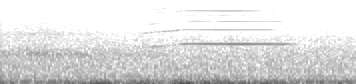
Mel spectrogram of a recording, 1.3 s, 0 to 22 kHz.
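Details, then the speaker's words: Ford F550 brake booster vacuum leak: thin high squeal and slight hiss over idling engine when the brake pedal is pushed hard, air leaking under the pedal plunger; customer said it sounded like a child screaming under the dash. "there's the air leaking underneath the pedal plunger and you see it in a second guys quick explanation of what's going on here this has what's known as vacuum boost breake assist and when you push in the pedal it pushes in that plunger but if we have a leak hear that slight hissing sound"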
